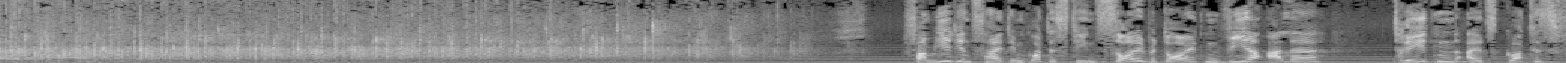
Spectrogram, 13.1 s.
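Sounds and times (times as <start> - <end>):
audience applauding: 0.0 - 7.0
speech: 7.6 - 13.0.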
